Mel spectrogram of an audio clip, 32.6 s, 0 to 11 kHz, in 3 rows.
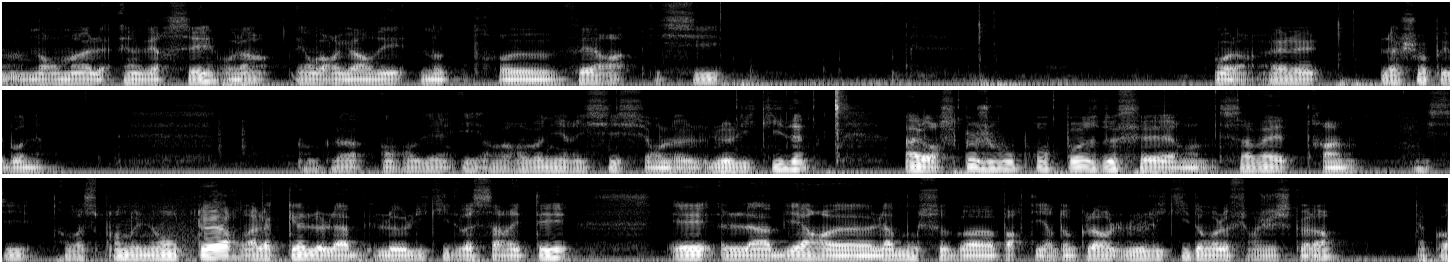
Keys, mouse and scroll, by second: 1.7 Tab, 2.0-2.4 scroll down 1, 4.3-7.4 drag, 7.4 q, 13.8-15.0 drag, 15.0-15.5 scroll up 1, 15.5-19.0 middle drag, 19.0-19.6 scroll down 1, 19.6-22.2 shift+middle drag, 22.2 KP_1, 23.7 Tab, 26.4 scroll up 2.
